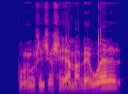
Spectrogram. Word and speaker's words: Vehuel: Como hemos dicho, se llama Beuel. Si lo partimos en 3 sílabas será Beuel. Su número es el 49.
